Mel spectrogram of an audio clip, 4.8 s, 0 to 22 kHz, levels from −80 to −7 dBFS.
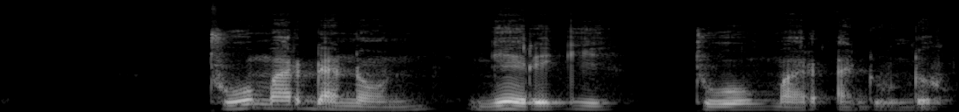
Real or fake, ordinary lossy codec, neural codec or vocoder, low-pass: real; none; none; none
